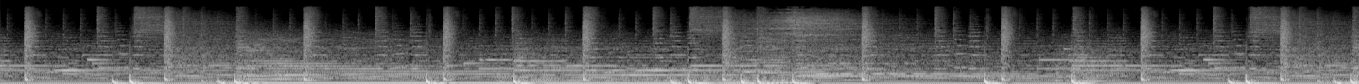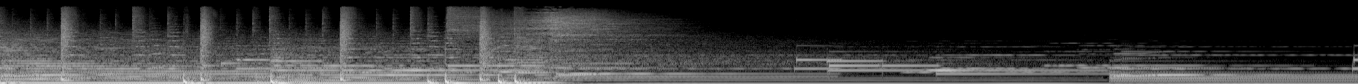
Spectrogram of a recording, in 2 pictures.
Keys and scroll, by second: 0.9 v.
